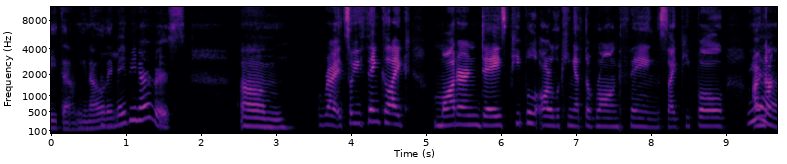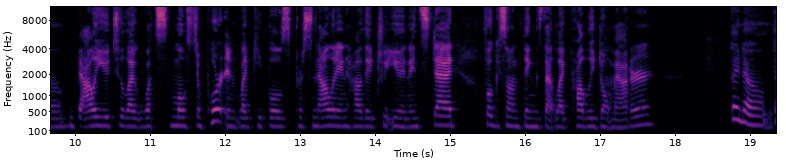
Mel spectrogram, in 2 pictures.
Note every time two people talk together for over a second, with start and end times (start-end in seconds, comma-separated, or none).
none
